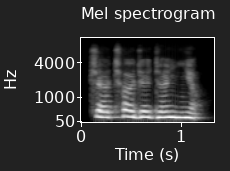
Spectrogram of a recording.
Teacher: च छ ज झ ञ इथं जीभ आपल्या टाळूला चिकटते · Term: तालव्य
